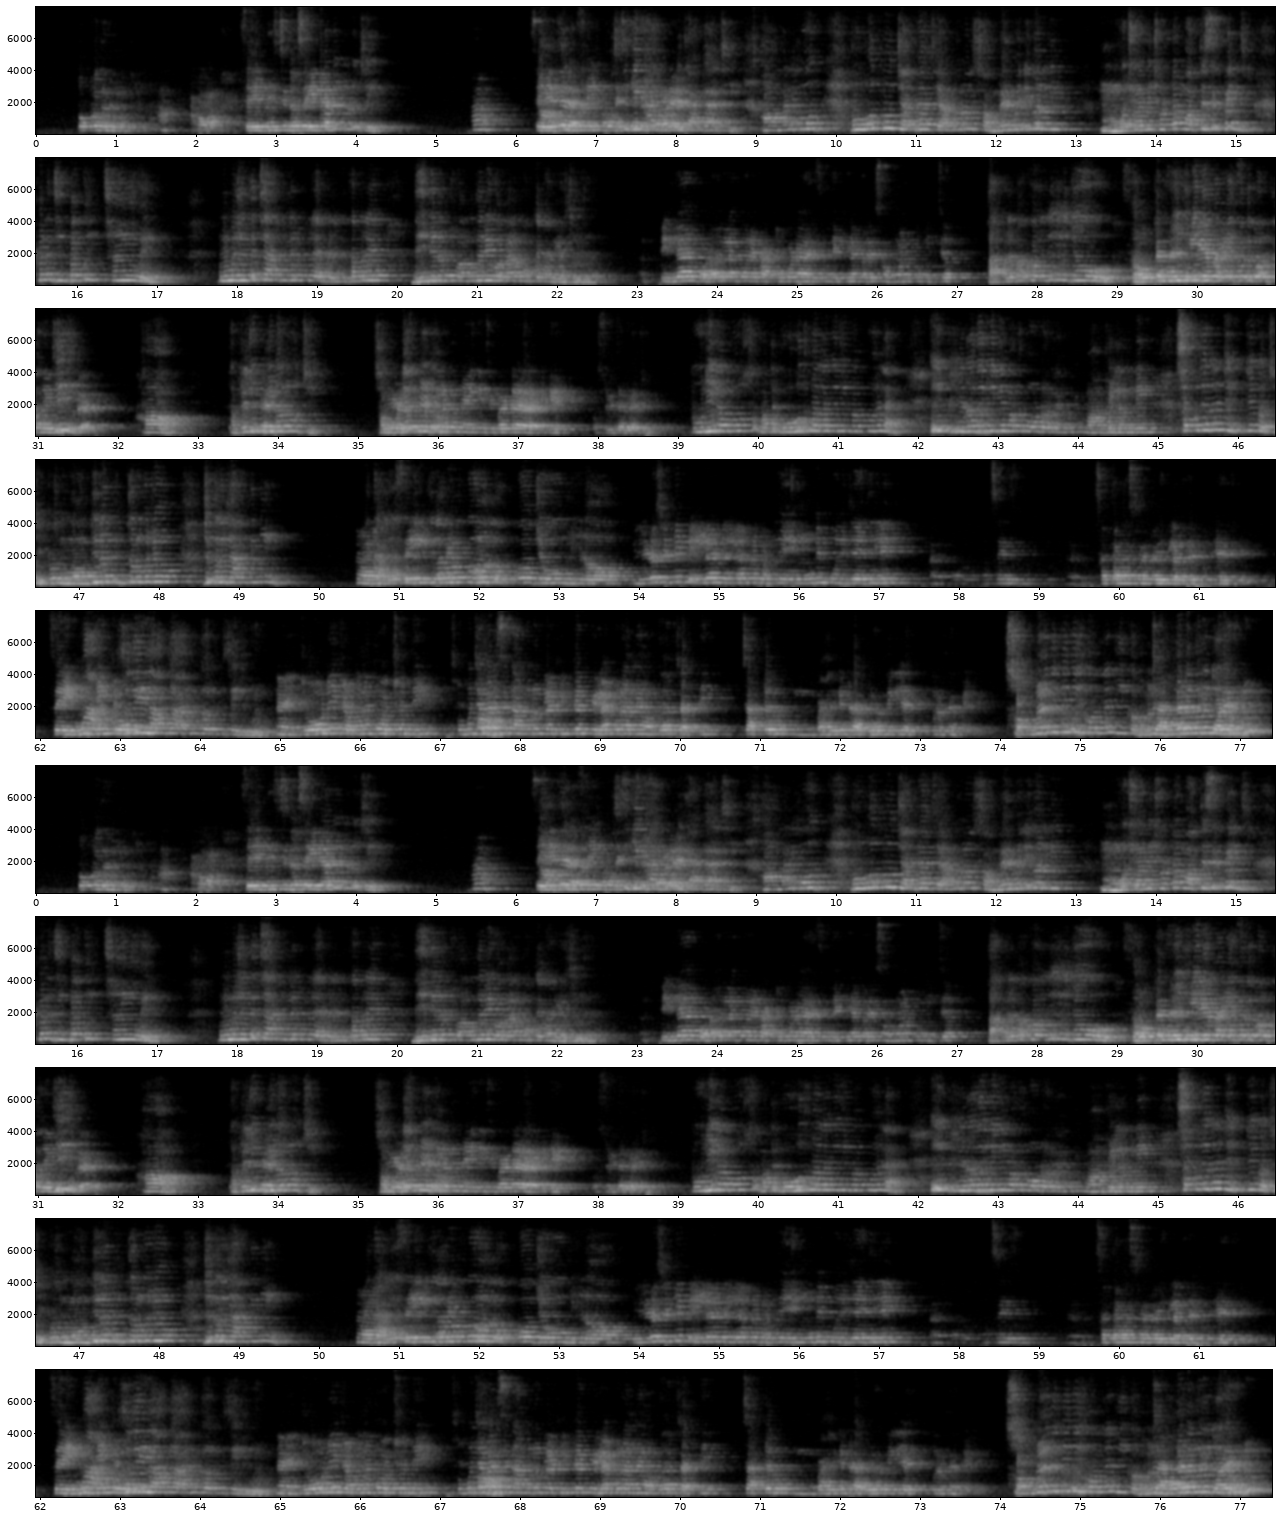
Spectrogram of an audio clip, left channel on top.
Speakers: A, on the left (about 80°); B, on the left (about 25°).
A: ଉଗ୍ର ଦେବୀ ମନ୍ଦିର ନା ହଁ ସେଇ ନିଶ୍ଚିତ ସେଇଟା
B: ମିଳୁଚି।
A: ହଁ ସେଇ
B: ହଁ
A: ଯେ
B: ସେଠି ପୁରା
A: ସେଇ
B: ଏମତି
A: ଗୋଟେ
B: ବସିକି
A: ଦେଖିବା କେତେବେଳେ
B: ଖାଇବ ଗୋଟେ ଜାଗା ଅଛି ହଁ ମାନେ ବୋହୁତ
A: ହଁ
B: ବୋହୁତ ବୋହୁତ ଜାଗା ଅଛି ଆମର ସମୟ ହୁଏନି କଣ କି ମୋ ଛୁଆ ବି ଛୋଟ ମତେ ସେଥିପାଇଁ ଯି ମାନେ ଯିବାକୁ ଇ ଇଚ୍ଛା ହିଁ ହୁଏନି ମାନେ ମୁଁ ଯେତେ ଚାହିଁଲେ ବି ମୁଁ ଯାଇପାରେନି ତାପରେ ଦିଇ ଦିଇଟା ଛୁଆଙ୍କୁ ଧରି ଗଲାବେଳେ ମୋତ ଭାରି ଅସୁବିଧା।
A: ଆ, ପିଲା ବଡ ହେଲା ପରେ, ପାଠ ପଢା ଏସବୁ ଦେଖିଲା ପରେ ସମୟକୁ ନି
B: ତାପରେ ବା କହିଲି ଏ ଯୋଉ
A: ସଉକ
B: ହଁ ପୁରୀ
A: ଟା ଥାଏ ବୁଲିବା
B: ଟିକେ ଯିବା ପାଇଁ
A: ଏ
B: ମୋତେ
A: ସବୁ
B: ଡର
A: ଆଉ ହୁଏନି
B: ଲାଗୁଚି।
A: ପୁରା
B: ହଁ ତାପରେ
A: ସେଟା
B: ଯୋଉ ଭିଡ ରହୁଛି, ସବୁ
A: ଭିଡ
B: ଟାଇମ୍
A: ଛୋଟ
B: ଭିଡ।
A: ପିଲାକୁ ନେଇକି ଯିବା ଟା ଟିକେ ଅସୁବିଧା ଭାରି।
B: ପୁରୀର ମୁଁ ସୁ- ମୋତେ ବହୁତ ଭଲ ଲାଗେ ଯିବାକୁ ହେଲା, ଏଇ ଭିଡ
A: ହଁ
B: ଦେଖିକି ମୋ ତେ ବହୁତ ଡର ଲାଗେ, ମୁଁ କି ମା ପିଲାଙ୍କୁ ନେଇ ସବୁ ଜାଗାରେ ଠିକ, ଠିକ ଅଛି ଏବଂ ମନ୍ଦିର ଭିତରକୁ ଯୋଉ ଯେତେବେଳେ ଯାଆନ୍ତିନି
A: ହଁ
B: ଏ କାଳିଆକୁ
A: ସେଇ
B: ଦେଖିଲା
A: ମୁଁ ବି
B: ବେଳକୁ
A: ପୁ
B: ଲୋ କ ଯୋଉ ଭିଡ଼।
A: ଭିଡ ସେଟି ପେଲା ଠେଲା ପୁରା <inaudible> ଏଇ ମୁଁ ବି ପୁରୀ ଯାଇଥିଲି ଆ ପୁଅକୁ ସେ ଉଁ, ସାତ ମାସ ଖଣ୍ଡେ ହେଇଥିଲା ବୋଧେ ପୁରୀ ଯାଇଥିଲି। ସେଇଠି
B: ମୁଁ ଆର ବର୍ଷ
A: ଯୋଉଠି
B: ଯାଇଥିଲି ଆଉ ଯାଇନି ଡରିକି ସେଇ ଯୁଗୁରୁ
A: ନାଇଁ ଯୋଉଠି ଜଗନ୍ନାଥ ଅଛନ୍ତି ସବୁ
B: ହଁ
A: ଜାଗାରେ ସେ କାନ୍ଦୁ ନଥିଲା ଠିକ ଠାକ୍ ଥିଲା ପୁରା। ଆମେ ଅନ୍ଧାର ଚାତି ଚାରଟା ରୁ ଉଁ, ବାହାରିକି ଟ୍ରାଭେଲର ନେଇକି ଯାଇଥିଲୁ ପୁରା ଫ୍ୟାମିଲି।
B: ସମୟ ଦେଖିକି
A: ଆଉ
B: ଗଲେ ଠିକ ହବ ମାନେ
A: ଚାରଟା
B: ଭୋରରୁ
A: ରାତିରୁ
B: ଗଲେ
A: ପଳେଇଥିଲୁ।
B: ଠିକ ହବ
